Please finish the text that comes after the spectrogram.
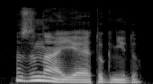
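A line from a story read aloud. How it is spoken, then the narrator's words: Grumbling. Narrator (Russian): проворчала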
